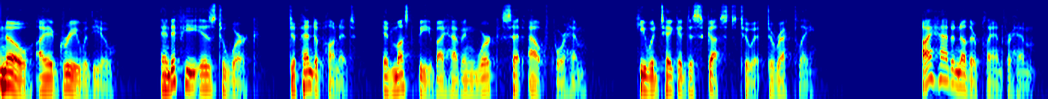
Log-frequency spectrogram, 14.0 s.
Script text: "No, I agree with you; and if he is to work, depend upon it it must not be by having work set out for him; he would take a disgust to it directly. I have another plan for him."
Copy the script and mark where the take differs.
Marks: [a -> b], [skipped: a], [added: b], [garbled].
"No, I agree with you; and if he is to work, depend upon it it must [skipped: not] be by having work set out for him; he would take a disgust to it directly. I [have -> had] another plan for him."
